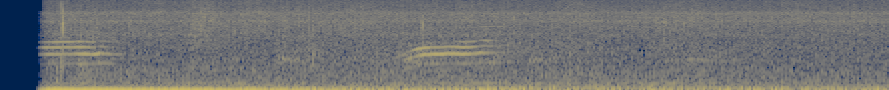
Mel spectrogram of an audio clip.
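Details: Stray cats lounging in a park with a large pond: two short, clear, rising-then-falling meows about two seconds apart, over a loud, steady low rumble of wind or traffic noise.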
